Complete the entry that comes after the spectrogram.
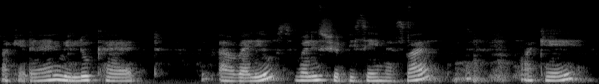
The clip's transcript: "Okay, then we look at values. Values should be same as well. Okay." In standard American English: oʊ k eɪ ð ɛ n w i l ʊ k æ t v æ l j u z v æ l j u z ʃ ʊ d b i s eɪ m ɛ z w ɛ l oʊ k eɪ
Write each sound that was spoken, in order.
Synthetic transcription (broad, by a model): oʊ k eɪ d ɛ n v i l ʊ k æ t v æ l j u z v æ l j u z ʃ ʊ d b i s eɪ m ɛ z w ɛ l oʊ k eɪ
